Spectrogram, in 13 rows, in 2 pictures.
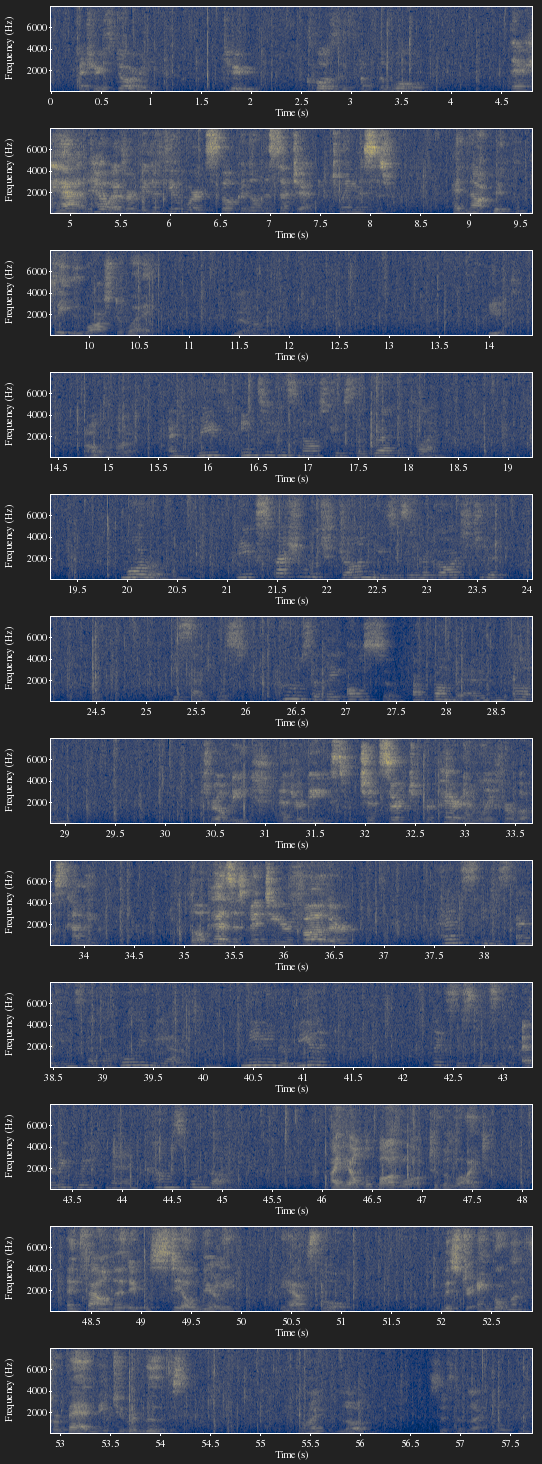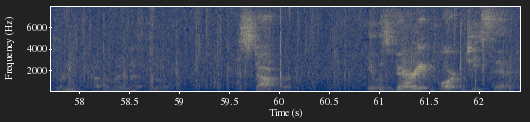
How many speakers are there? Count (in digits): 5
